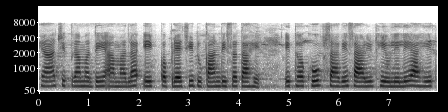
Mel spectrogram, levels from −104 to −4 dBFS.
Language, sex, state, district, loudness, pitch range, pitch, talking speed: Marathi, female, Maharashtra, Gondia, -18 LUFS, 205-215 Hz, 210 Hz, 105 wpm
